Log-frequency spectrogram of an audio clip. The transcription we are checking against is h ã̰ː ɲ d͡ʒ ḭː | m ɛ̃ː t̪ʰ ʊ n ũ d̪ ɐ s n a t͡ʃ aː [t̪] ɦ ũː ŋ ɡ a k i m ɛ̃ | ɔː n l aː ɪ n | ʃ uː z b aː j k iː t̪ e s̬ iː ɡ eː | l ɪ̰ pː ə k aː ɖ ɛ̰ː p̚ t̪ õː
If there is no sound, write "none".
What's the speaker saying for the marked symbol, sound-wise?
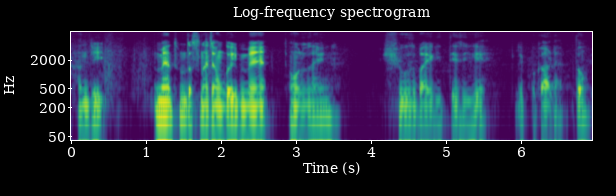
none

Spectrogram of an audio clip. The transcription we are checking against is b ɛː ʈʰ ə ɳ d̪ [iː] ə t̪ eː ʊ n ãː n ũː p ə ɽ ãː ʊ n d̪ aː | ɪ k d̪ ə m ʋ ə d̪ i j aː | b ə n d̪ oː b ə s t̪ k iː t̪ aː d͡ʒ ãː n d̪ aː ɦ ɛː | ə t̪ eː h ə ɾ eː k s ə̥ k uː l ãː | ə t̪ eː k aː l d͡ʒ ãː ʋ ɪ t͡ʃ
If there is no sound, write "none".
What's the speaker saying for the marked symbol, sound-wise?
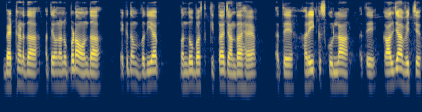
aː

